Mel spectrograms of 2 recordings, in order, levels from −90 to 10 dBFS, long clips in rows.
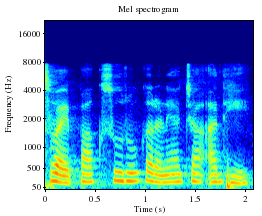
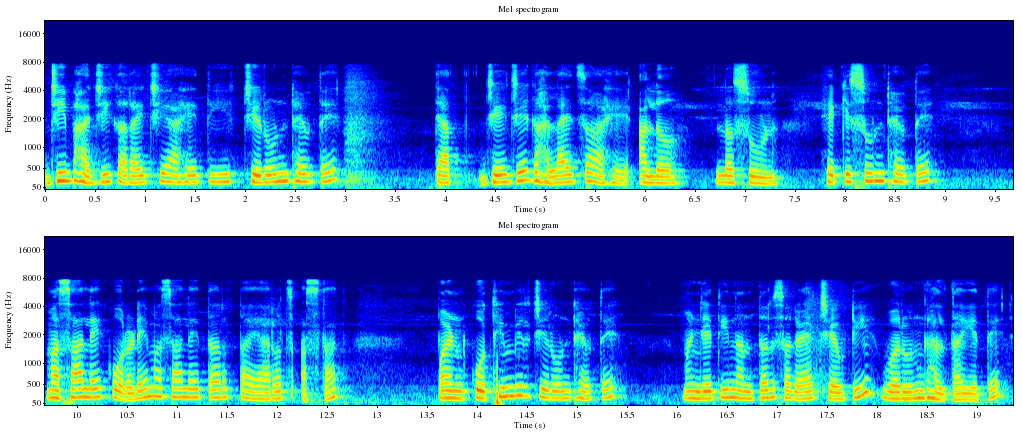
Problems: none marked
